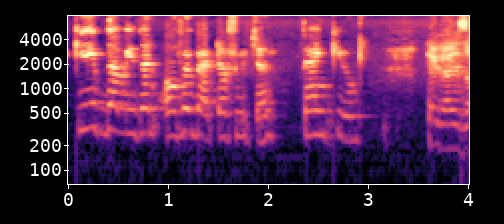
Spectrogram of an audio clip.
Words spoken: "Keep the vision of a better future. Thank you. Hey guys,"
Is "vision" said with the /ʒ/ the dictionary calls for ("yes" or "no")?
no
